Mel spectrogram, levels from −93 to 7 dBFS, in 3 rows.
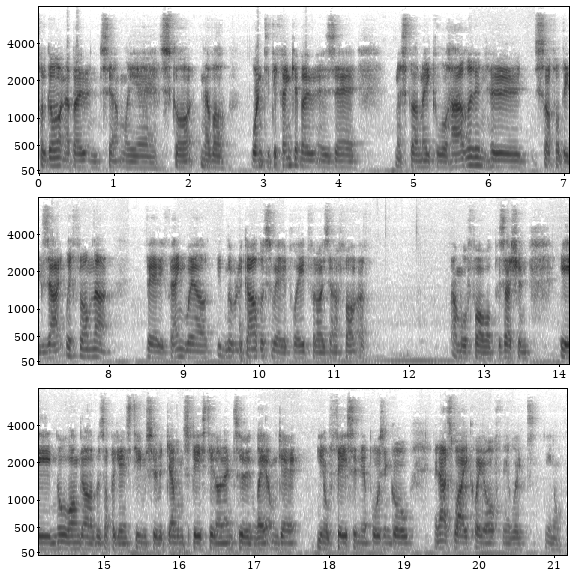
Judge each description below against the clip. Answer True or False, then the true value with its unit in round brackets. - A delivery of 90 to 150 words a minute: False (200 wpm)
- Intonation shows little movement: True (2.2 semitones)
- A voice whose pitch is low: True (115 Hz)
